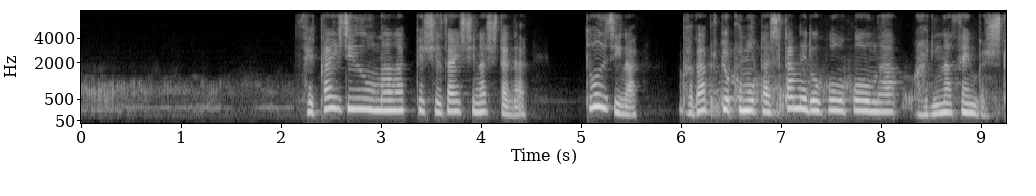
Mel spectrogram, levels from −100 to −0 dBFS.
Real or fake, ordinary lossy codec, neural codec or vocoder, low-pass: fake; none; autoencoder, 22.05 kHz, a latent of 192 numbers a frame, VITS, trained on one speaker; 7.2 kHz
